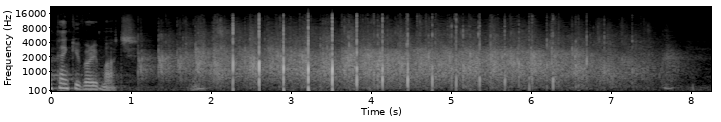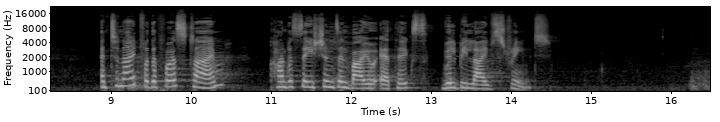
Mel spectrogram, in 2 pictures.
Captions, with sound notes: Fran, thank you very much. (audience applauds) And tonight, for the first time, Conversations in Bioethics will be live streamed.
